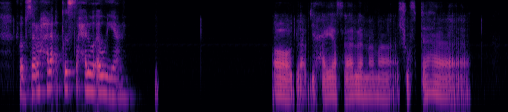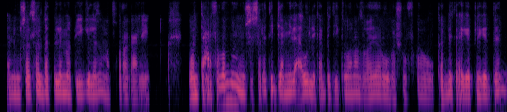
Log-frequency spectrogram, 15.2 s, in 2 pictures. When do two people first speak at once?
none

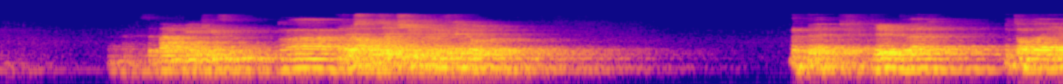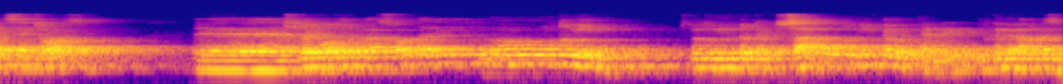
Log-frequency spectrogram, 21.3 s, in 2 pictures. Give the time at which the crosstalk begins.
3.5 s

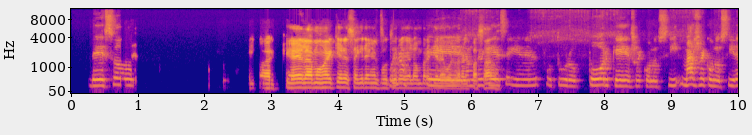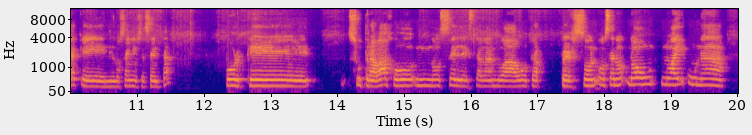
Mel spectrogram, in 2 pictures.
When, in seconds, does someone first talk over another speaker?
4.8 s

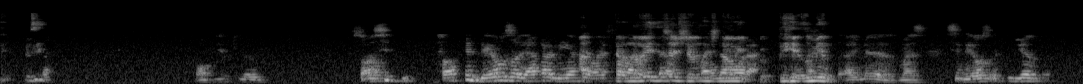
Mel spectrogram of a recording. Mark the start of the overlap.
5.8 s

